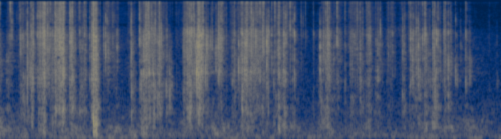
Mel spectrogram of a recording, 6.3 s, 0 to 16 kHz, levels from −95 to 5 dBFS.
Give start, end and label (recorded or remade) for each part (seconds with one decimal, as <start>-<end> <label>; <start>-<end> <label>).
0.0-0.5 recorded; 0.5-2.3 remade; 2.3-2.7 recorded; 2.7-3.8 remade; 3.8-4.4 recorded; 4.4-5.3 remade; 5.3-6.3 recorded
